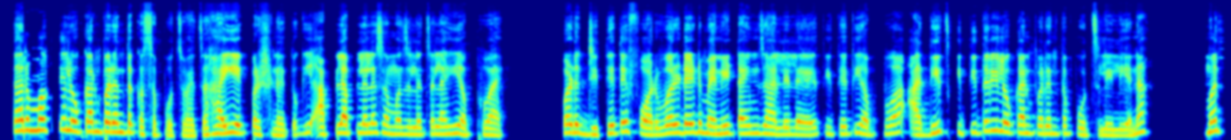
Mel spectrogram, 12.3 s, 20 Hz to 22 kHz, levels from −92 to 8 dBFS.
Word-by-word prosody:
तर 300 Hz, +1 st, +6 dB
मग 315 Hz, +1 st, +6 dB
ते 325 Hz, -, 0 dB
लोकांपर्यंत 270 Hz, -2 st, +4 dB
कसं 195 Hz, -2 st, -4 dB
पोहोचवायचं? 155 Hz, 0 st, -6 dB
हाही 220 Hz, +3 st, +5 dB
एक 230 Hz, +1 st, +2 dB
प्रश्न 185 Hz, -3 st, -3 dB
येतो, 160 Hz, -2 st, -5 dB
की 245 Hz, -, -4 dB
आपल्या-आपल्याला 235 Hz, +4 st, +2 dB
समजलं 200 Hz, -5 st, -2 dB
चला 205 Hz, 0 st, -1 dB
ही 215 Hz, +2 st, -1 dB
अफवा 185 Hz, -1 st, -3 dB
आहे, 165 Hz, -, -3 dB, 0.6 s
पण 240 Hz, 0 st, +5 dB
जिथे 185 Hz, +4 st, 0 dB
ते 270 Hz, -, +4 dB
फॉरवर्डेड 230 Hz, +6 st, +3 dB
मेनी 215 Hz, +1 st, +3 dB
टाईम्स 220 Hz, +1 st, 0 dB
झालेलं 190 Hz, -3 st, -1 dB
आहे, 175 Hz, 0 st, -1 dB
तिथे 205 Hz, 0 st, -6 dB
ती 240 Hz, -, -4 dB
अफवा 205 Hz, +5 st, -3 dB, 0.2 s
आधीच 225 Hz, +10 st, -2 dB
कितीतरी 250 Hz, +6 st, -2 dB
लोकांपर्यंत 225 Hz, -4 st, 0 dB
पोहोचलेली 170 Hz, -5 st, -6 dB
आहे -, -, -1 dB
ना, 255 Hz, +4 st, 0 dB, 0.6 s
मग 280 Hz, -, +5 dB
215 Hz, 170 wpm, -22 LUFS, 190-245 Hz, 0.6 s, तर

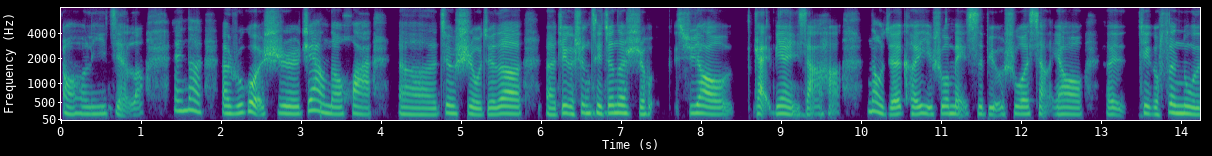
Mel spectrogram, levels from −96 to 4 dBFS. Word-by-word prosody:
啊， 190 Hz, 0 st, -3 dB
理 190 Hz, +1 st, -5 dB
解 -, -, -4 dB
了。 -, -, -7 dB, 0.4 s
诶， 270 Hz, -1 st, -1 dB
那 275 Hz, -3 st, -1 dB, 0.4 s
如 210 Hz, +3 st, -3 dB
果 250 Hz, -, +3 dB
是 195 Hz, -2 st, +3 dB
这 245 Hz, +8 st, +3 dB
样 255 Hz, -7 st, +1 dB
的 180 Hz, -1 st, -1 dB
话， 185 Hz, -2 st, -1 dB, 0.3 s
呃， 170 Hz, -3 st, -3 dB
就 205 Hz, +2 st, 0 dB
是 195 Hz, -2 st, +4 dB
我 165 Hz, -1 st, 0 dB
觉 175 Hz, +1 st, -1 dB
得， 190 Hz, 0 st, +5 dB, 0.3 s
呃， 170 Hz, -1 st, -1 dB
这 205 Hz, +5 st, +2 dB
个 190 Hz, -, +1 dB
生 205 Hz, +3 st, +1 dB
气 205 Hz, -1 st, +2 dB
真 210 Hz, +2 st, +3 dB
的 210 Hz, -1 st, +4 dB
是 180 Hz, -2 st, +2 dB, 0.4 s
需 205 Hz, -, -1 dB
要 185 Hz, -4 st, +4 dB, 0.3 s
改 -, -, +3 dB
变 195 Hz, -3 st, +2 dB
一 -, -, -11 dB
下 -, -, -1 dB
哈。 -, -, -6 dB, 0.3 s
那 255 Hz, 0 st, -1 dB
我 205 Hz, -, 0 dB
觉 175 Hz, 0 st, +2 dB
得 180 Hz, -, +5 dB
可 185 Hz, -2 st, 0 dB
以 190 Hz, -1 st, +1 dB
说 195 Hz, +1 st, -1 dB
每 195 Hz, -2 st, 0 dB
次 190 Hz, 0 st, +3 dB
比 175 Hz, 0 st, -3 dB
如 180 Hz, -, -5 dB
说 185 Hz, -1 st, 0 dB
想 190 Hz, -, 0 dB
要， 180 Hz, 0 st, 0 dB, 0.3 s
呃， 175 Hz, -1 st, -2 dB, 0.3 s
这 200 Hz, -1 st, 0 dB
个 175 Hz, -, -3 dB
愤 210 Hz, +4 st, +1 dB
怒 195 Hz, -2 st, +2 dB
的 170 Hz, -, 0 dB
190 Hz, 230 characters per minute, -24 LUFS, 180-205 Hz, 0.4 s, 得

